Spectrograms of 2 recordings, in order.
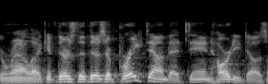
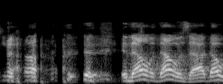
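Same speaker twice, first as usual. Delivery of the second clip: laughing; 8 semitones higher than usual. Real, not acted. Laughs after Nate quote.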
